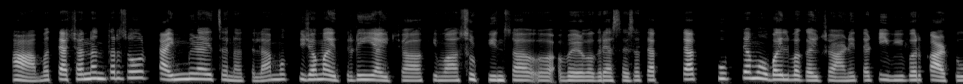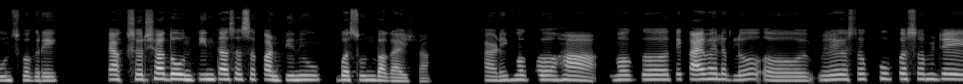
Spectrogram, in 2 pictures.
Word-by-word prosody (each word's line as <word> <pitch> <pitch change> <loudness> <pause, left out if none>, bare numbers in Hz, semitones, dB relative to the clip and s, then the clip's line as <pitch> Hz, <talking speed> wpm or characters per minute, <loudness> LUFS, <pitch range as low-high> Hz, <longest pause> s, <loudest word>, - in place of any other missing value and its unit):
हां. 180 -6 +3
मग 210 - -2
त्याच्यानंतर 255 +4 +2
जो 300 +1 +1 0.2
टाईम 235 0 +4
मिळायचा 240 -3 +1
ना, 180 -4 -3
त्याला 170 +2 -5
मग 230 +2 -2
तिच्या 225 -1 +1
मैत्रिणी 215 -1 +1
यायच्या 180 -3 0
किंवा 185 -2 -2
सुट्टींचा 195 -4 -1
वेळ 185 -1 +1
वगैरे 180 0 -2
असायचा 185 0 -4
त्यात 205 -1 -1 0.3
त्यात 235 0 +5 0.2
खूप 265 -1 -1
त्या 290 -1 +3
मोबाईल 230 -6 +3
बघायच्या 190 -3 -1
आणि 175 +1 -2
त्या 195 - -3
टीव्हीवर 205 -1 -2
कार्टून्स 185 -1 +1
वगैरे 180 -2 -2
त्या 230 +4 -4
अक्षरशः 230 +3 +3
2-3 235 -1 +5
तास 240 0 +4
असं 235 0 +1
कंटिन्यू 210 0 +2 0.2
बसून 205 0 +1
बघायच्या. 160 -5 -2 0.6
आणि 190 +1 -1
मग 215 0 +1 0.2
अ, - - +2 0.2
हां 200 -5 +3 0.2
मग 215 +1 -3
अ, 225 0 +2
ते - - -1
काय 235 -1 +5
व्हायला 250 0 +1
लागलं 220 +3 -3
अ, - - -3 0.5
म्हणजे 210 +2 -1
असं 230 +2 -2
खूप 260 -1 -3
असं 250 0 0
म्हणजे 240 0 0
210 Hz, 160 wpm, -24 LUFS, 190-235 Hz, 0.6 s, त्यात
